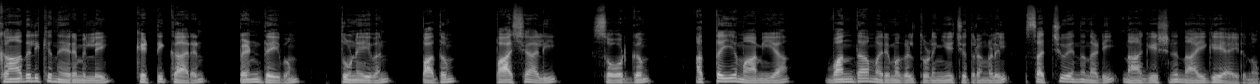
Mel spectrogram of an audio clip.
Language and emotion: Malayalam, neutral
